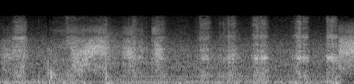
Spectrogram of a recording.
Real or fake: fake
